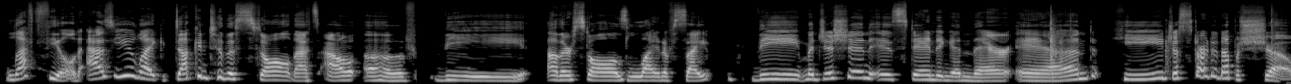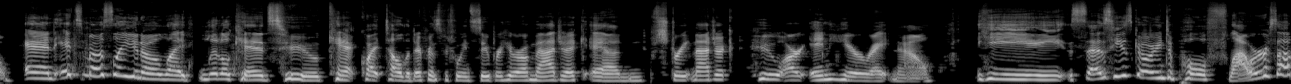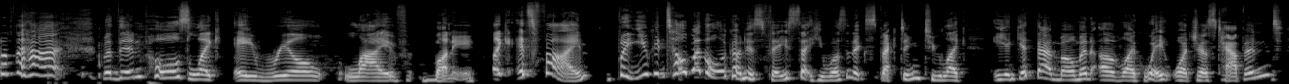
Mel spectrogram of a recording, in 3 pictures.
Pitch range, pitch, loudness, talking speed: 190-265 Hz, 215 Hz, -21 LUFS, 165 wpm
